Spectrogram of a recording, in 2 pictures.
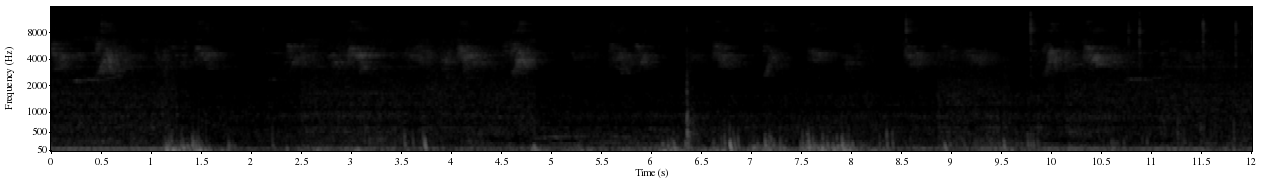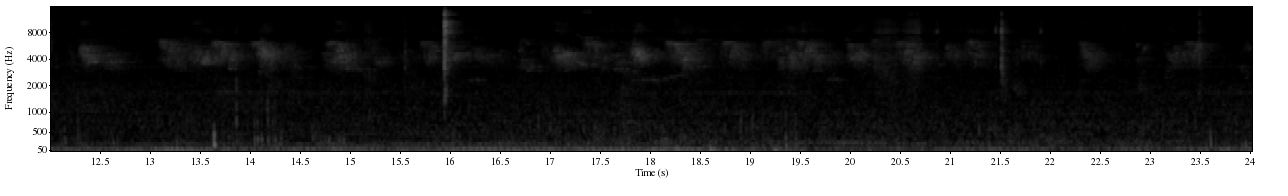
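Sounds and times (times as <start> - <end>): low steady hum: 0.0 - 24.0
small birds chirping: 0.0 - 24.0
sharp click: 15.9 - 16.2.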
